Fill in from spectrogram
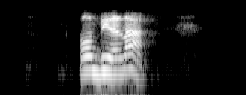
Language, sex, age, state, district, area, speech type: Dogri, female, 18-30, Jammu and Kashmir, Reasi, rural, conversation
